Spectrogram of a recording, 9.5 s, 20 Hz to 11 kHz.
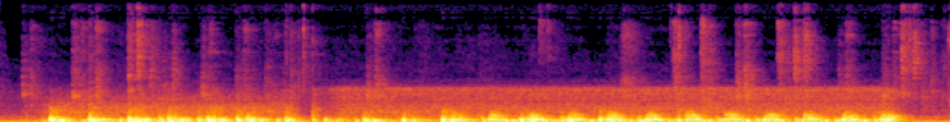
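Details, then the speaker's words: Doppler fetal heartbeat of the second twin, lying on its back, at a 12-week first-trimester screening ultrasound of a twin pregnancy: fast rhythmic whooshing pulses at about 153 per minute, normal. "так І це серцебиття буде теж десь 153 приблиз"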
